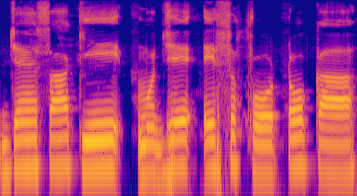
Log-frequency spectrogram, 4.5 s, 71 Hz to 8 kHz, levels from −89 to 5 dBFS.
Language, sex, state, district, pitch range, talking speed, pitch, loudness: Hindi, male, Madhya Pradesh, Bhopal, 125-145 Hz, 80 wpm, 135 Hz, -14 LUFS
